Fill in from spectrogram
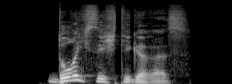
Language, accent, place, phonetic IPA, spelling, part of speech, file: German, Germany, Berlin, [ˈdʊʁçˌzɪçtɪɡəʁəs], durchsichtigeres, adjective, De-durchsichtigeres.ogg
- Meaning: strong/mixed nominative/accusative neuter singular comparative degree of durchsichtig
